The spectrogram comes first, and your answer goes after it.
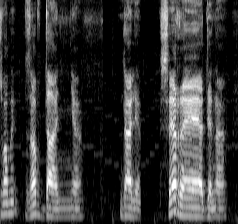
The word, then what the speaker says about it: середина: з вами завдання далі середина наголос на другому складі друга колонка середина річки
